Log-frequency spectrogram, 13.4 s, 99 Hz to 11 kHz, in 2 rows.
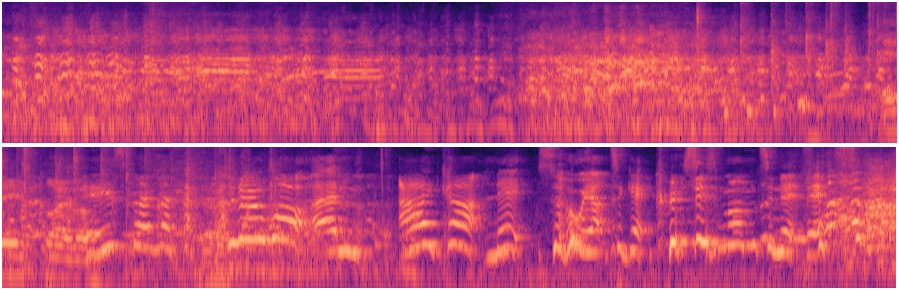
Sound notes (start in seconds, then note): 0.0 laughter; 5.0 applause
